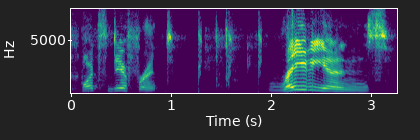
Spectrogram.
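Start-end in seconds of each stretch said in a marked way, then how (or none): 2.0-3.2 emphatic. Real, not acted. Teacher spots the calculator error.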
